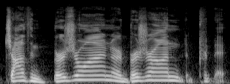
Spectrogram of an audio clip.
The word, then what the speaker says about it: Bergeron: you like the gnome your real name Jonathan Berseron or Berson pronunciation is not good for my French Canadianness. Please correct me. Yeah. No, Jonathan Beron like so it's Jonathan Burggeron basically like Tom Beron the America's uh funniest song videos.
